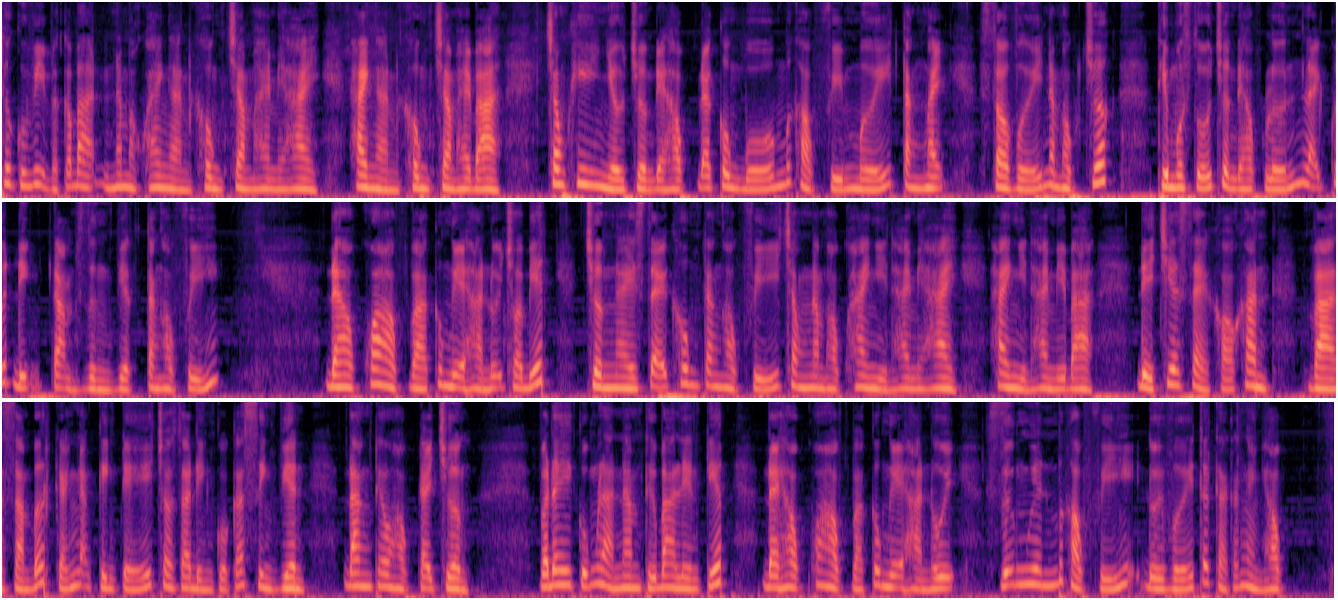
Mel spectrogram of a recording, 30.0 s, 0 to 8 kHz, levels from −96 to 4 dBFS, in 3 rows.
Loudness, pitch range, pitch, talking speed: -26 LUFS, 155-195 Hz, 170 Hz, 240 wpm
